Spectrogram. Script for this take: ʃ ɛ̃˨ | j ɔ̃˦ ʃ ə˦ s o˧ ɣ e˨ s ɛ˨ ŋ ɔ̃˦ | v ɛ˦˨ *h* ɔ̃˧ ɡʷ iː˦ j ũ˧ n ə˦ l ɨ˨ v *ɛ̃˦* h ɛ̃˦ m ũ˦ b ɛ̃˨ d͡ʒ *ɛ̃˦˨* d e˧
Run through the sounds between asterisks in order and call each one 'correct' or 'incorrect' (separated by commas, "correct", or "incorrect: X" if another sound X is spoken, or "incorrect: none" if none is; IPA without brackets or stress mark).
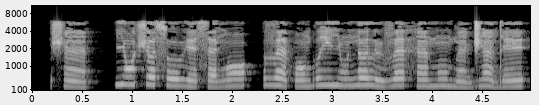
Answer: incorrect: p, incorrect: ɛ˦, correct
